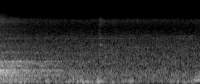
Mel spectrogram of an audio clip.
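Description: A man's voice trails off at the very start, then a low, uneven rumble of background noise fills the pause in speech.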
